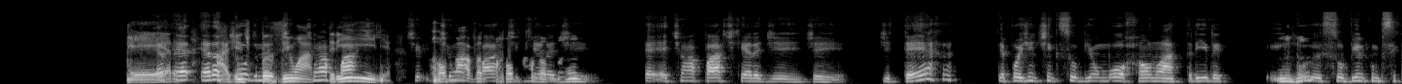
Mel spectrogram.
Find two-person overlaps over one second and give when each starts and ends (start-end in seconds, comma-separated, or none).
1.3-5.9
